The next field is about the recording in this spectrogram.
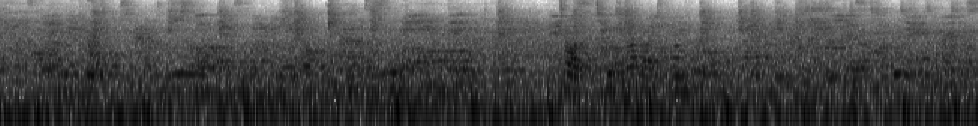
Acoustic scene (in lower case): cafe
